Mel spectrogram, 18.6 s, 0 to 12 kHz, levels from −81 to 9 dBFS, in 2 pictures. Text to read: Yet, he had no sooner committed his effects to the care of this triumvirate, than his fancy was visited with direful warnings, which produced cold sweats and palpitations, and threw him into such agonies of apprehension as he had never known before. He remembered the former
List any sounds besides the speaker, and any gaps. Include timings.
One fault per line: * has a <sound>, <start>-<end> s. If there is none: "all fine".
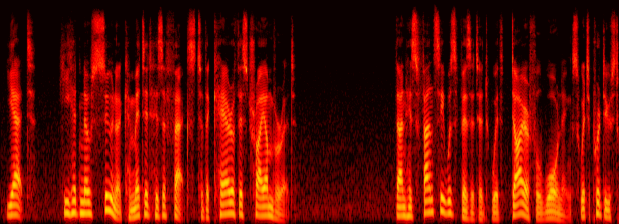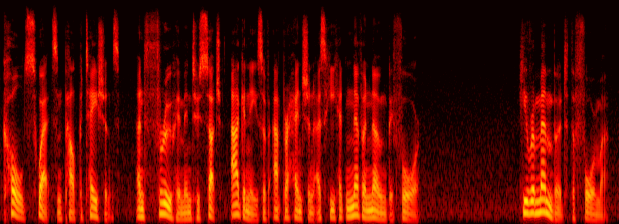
all fine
